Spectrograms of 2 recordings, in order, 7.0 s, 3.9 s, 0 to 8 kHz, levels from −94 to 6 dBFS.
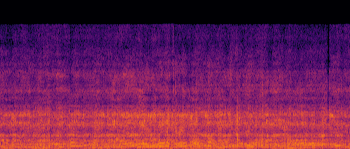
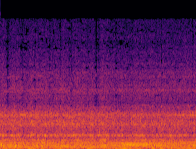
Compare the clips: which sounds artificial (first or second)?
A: first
